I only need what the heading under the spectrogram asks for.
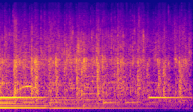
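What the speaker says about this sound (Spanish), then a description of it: "Dale un aplauso al Señor fuerte," Faint applause from a church congregation patters beneath held organ-like chords, soft and continuous for a few seconds at a distance.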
